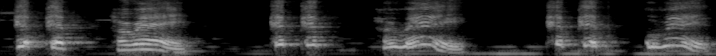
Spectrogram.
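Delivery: high cheering "Pip, pip, hooray" with P for H; toothless cheer. Acted. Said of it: "missing all of his teeth".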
